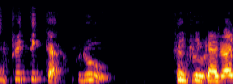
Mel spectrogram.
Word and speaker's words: Kachroo: Yes, it's Preeti Kachroo. Preeti Did I pronounce it? Kachroo. See? Yes, I'm Kachroo.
